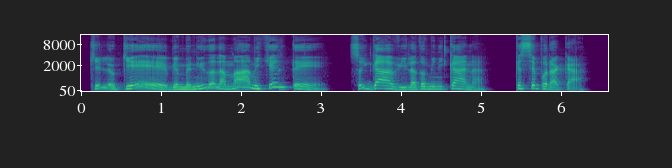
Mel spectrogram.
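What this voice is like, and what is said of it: Caribbean Spanish accent. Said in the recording (Spanish): “con acento caribeño”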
